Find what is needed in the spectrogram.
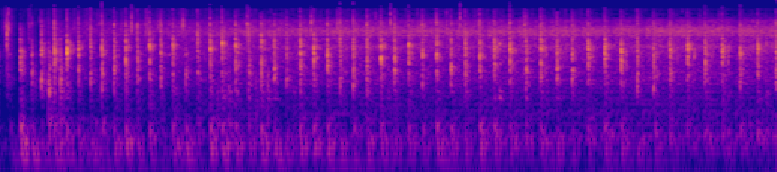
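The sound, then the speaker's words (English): A prize wheel spins, its pointer clicking against the pegs in a rapid, evenly spaced run of many crisp ticks that continues steadily to the end. “Spin that wheel. Here we go.”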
